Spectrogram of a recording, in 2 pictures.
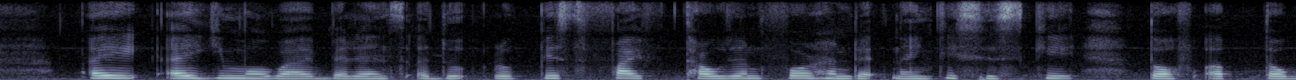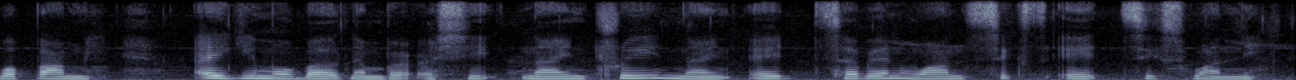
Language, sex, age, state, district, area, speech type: Manipuri, female, 30-45, Manipur, Chandel, rural, read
